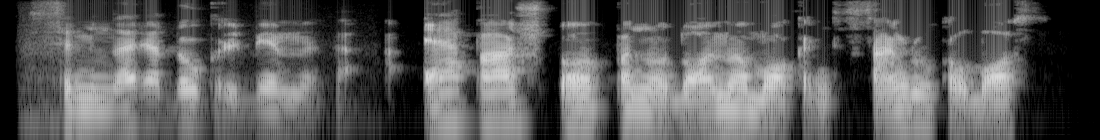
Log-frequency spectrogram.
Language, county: Lithuanian, Kaunas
